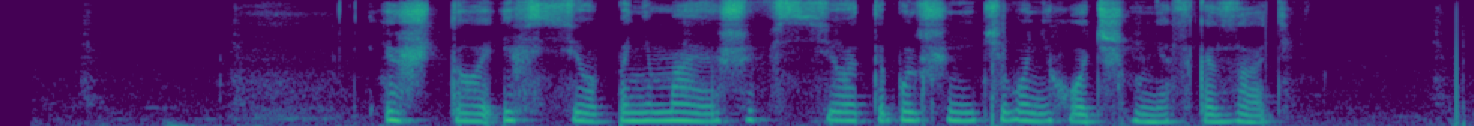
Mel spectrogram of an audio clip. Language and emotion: Russian, angry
